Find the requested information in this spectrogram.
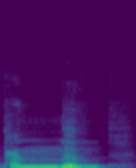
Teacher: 받침 비읍이 미음으로 발음됐죠. 닿는, 디귿이 니은으로 발음이 되죠. 니은에다 획을 더한 거니까.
